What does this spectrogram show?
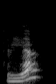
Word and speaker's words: Kriya: concepto en más detalle, There are two syllables in this word, la palabra Kriya tiene dos sílabas, Kri and Ya. Kri y Ya.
